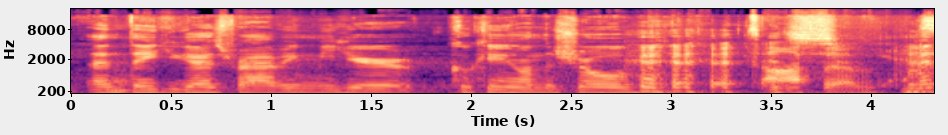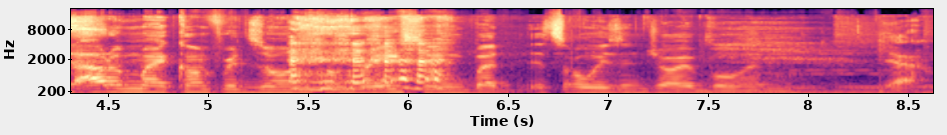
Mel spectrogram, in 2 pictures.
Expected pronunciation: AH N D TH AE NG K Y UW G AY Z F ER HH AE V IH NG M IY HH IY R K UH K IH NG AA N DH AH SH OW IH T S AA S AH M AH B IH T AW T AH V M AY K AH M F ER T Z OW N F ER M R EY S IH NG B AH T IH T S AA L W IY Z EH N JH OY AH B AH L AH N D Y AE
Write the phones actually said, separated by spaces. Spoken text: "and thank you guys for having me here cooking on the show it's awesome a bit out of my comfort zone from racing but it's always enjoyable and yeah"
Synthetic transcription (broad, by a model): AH N TH AE NG K Y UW G AY Z F ER HH AE V IH NG M IY HH IY R K UH K IH NG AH N DH AH SH OW IH T S AA S AH M AH B IH T AW T AH V M AY K AH M F ER T Z OW N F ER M R EY S IH NG B AH T IH T S AA L W IY Z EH N JH OY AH B L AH N Y AE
